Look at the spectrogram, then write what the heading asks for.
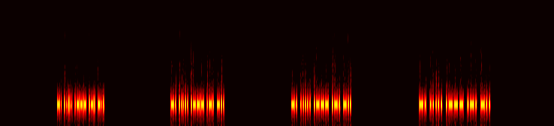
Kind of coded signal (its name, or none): Morse code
